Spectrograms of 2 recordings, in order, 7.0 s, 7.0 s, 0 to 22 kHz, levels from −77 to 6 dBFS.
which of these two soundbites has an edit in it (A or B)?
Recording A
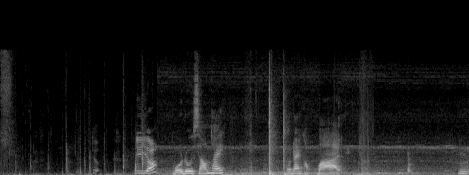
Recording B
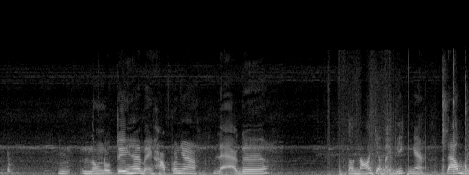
A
